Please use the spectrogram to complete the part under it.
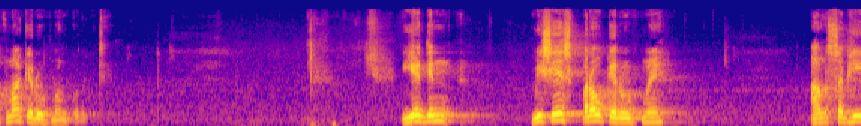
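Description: An elderly man speaks calmly and with pauses into a close microphone.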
